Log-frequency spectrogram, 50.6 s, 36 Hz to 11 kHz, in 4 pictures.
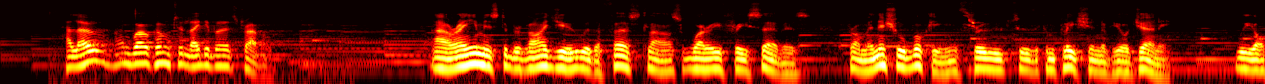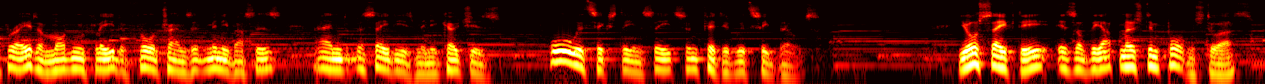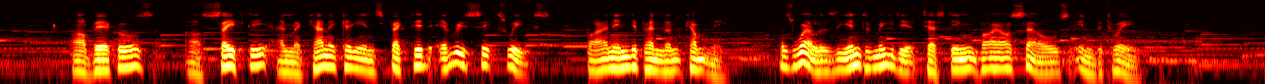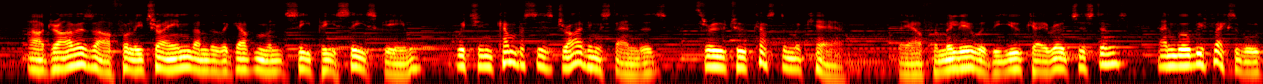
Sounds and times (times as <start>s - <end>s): Music: 0.0s - 50.5s
Speech: 0.6s - 2.8s, 4.3s - 21.0s, 22.2s - 25.2s, 25.8s - 36.7s, 38.2s - 50.5s.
